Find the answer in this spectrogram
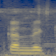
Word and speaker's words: convict: नाउ the next word जो ज्यादातर लोग गलत बोलते हैं वो है कन्विक्ट होता है या कॉन्विक्ट होता है। तो एक्चुअली दोनों प्रोनाउंसिएशन ठीक है, पर दोनों अलग अलग सिचुएशंस में यूज की जाती हैं।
